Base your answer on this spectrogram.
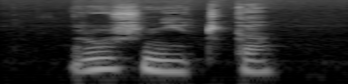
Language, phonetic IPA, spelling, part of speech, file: Polish, [ruʒʲˈɲit͡ʃka], różniczka, noun, LL-Q809 (pol)-różniczka.wav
